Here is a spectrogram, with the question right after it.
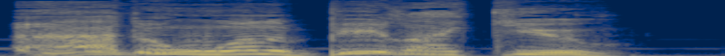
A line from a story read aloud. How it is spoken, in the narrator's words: he shouted into the empty corridor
